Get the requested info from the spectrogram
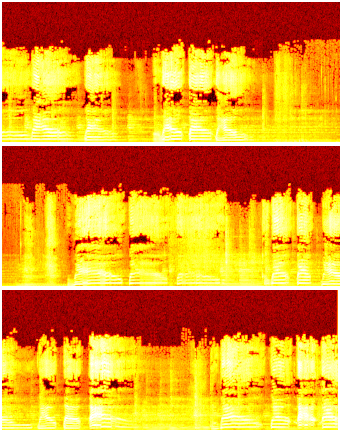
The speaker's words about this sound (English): I got a cat on line three, wants to sing a song.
